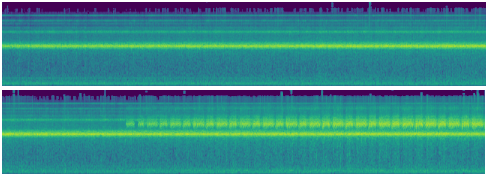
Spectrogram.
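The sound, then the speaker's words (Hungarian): A dense, steady chorus of thousands of crickets chirping together in a valley, a continuous high-pitched trill, constant and enveloping, growing slightly fuller toward the end with no voices present. “Több ezer tücsök ciripel a völgyben.”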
